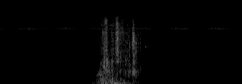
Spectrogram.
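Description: Items transfer in a game with a brief rattling swish.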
